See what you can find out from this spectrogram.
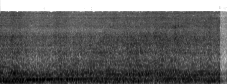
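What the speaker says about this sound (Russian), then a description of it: "Рев мотора, адреналин и искры снега из-под колес железных коней мотогонщиков" Ice speedway racing motorcycles roar on a frozen track in Suifenhe, China, a loud, sustained engine drone with a steadily rising pitch that cuts off sharply at the end.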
